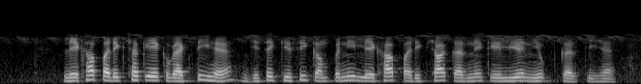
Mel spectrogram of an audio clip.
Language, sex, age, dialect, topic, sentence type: Hindi, male, 18-24, Kanauji Braj Bhasha, banking, statement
